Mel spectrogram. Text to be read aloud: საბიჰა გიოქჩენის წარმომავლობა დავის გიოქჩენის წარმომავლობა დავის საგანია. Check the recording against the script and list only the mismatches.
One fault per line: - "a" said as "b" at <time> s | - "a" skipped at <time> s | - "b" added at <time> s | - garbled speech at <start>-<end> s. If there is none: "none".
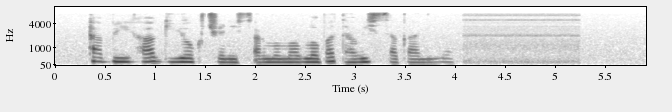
- "გიოქჩენის წარმომავლობა დავის" skipped at 3.2 s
